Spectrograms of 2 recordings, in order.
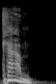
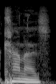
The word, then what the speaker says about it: Cannes: Now, why is it not pronounced Cannes? – Cannes, I don't know. – Right. – You don't pronounce the S in French, usually.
